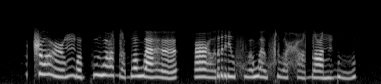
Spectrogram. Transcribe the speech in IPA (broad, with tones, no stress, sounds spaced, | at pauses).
ʈ͡ʂ ɔ˥ ɦ ə˞˨˩˦ ŋʷ ɑ˨˩˦ kʷ i˥ w ṳ˥ dˤ o̤˨˦ b ɔ˥ w a˨˦ ɦ œ˨˩˦ | ʕ ɔ̤˨˩˦ r i˨˩˦ xʷ ɑ̤˨˦ w a̤˨˩˦ xʷ ɾ ɔ̤˨˩˦ ħ o̤˨˩˦ dˤ ɑ˨˩˦ n ɠ ṳ˨˩˦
